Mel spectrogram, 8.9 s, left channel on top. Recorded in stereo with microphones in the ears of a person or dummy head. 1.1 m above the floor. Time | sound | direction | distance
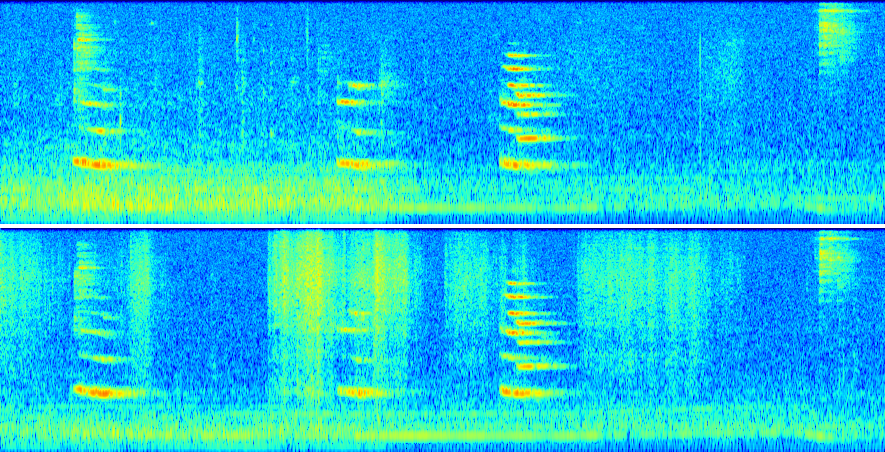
0.7 | a cat meowing | 50° left (ahead or behind) | 4 m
